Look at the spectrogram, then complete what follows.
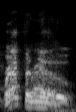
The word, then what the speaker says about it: Rapinoe: Rapinoe.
